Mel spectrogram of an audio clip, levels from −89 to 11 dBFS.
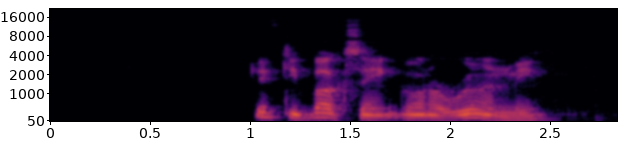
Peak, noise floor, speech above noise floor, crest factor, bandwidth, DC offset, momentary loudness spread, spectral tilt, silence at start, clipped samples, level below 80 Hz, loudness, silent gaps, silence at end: -18 dBFS; under -90 dBFS; over 56 dB; 18 dB; 13 kHz; under 0.1%; 10 LU; -6 dB/octave; 1 s; under 0.1%; -78 dBFS; -35 LUFS; none; 0.35 s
